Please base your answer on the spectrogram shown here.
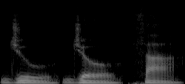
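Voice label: "jujotha", concatenated syllables; Affixing experiment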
